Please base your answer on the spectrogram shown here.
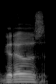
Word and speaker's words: Godot: And props to you for pronouncing Godot's name properly. Yeah, it's like Gal Gadot. That's how I know how to pronounce that name. How do most people pronounce it? Godot, I guess? Because, I mean, a lot of people mispronounce, Gal Gadot's. Yep. Oh, okay. Yeah, no, I only know it because of her. That's the only reason I know it. Otherwise, I probably would pronounce it Godot instead of Godot.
